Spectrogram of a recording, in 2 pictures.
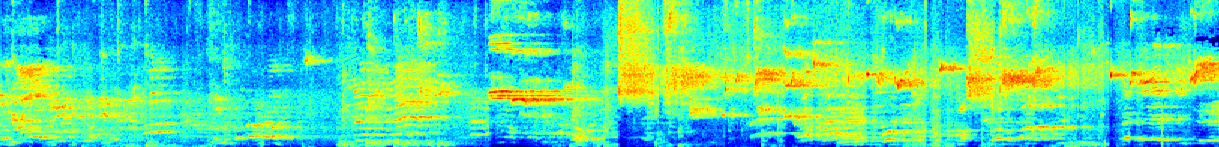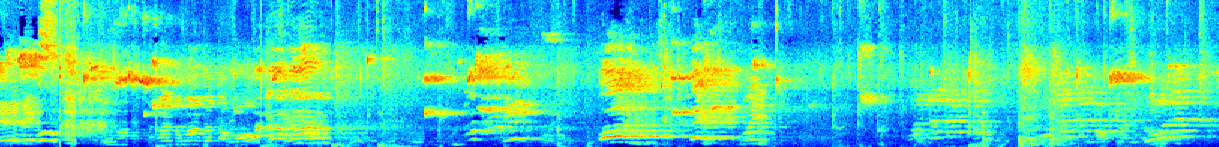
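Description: A basketball bouncing again and again on a concrete court during a game, with players' voices calling out over it.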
